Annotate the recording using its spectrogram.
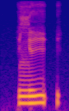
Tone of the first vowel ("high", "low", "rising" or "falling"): falling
